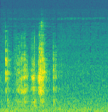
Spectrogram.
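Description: Near silence, with a few faint rustles and small clicks in the first second from wires being handled and fed into a plastic enclosure.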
